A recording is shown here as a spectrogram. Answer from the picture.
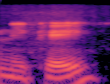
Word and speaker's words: Nike: dan klindungan kota Athena Nike diucapkan Nikkei adalah bahasa Yunani untuk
